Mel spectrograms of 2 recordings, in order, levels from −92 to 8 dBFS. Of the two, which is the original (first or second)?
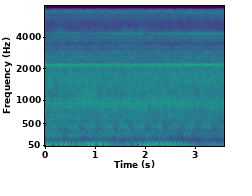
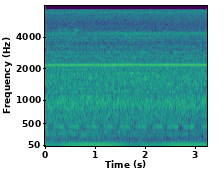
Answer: second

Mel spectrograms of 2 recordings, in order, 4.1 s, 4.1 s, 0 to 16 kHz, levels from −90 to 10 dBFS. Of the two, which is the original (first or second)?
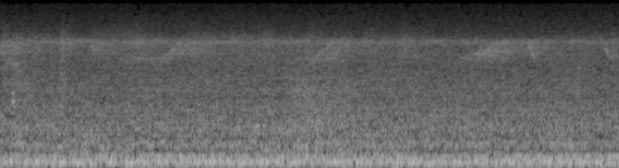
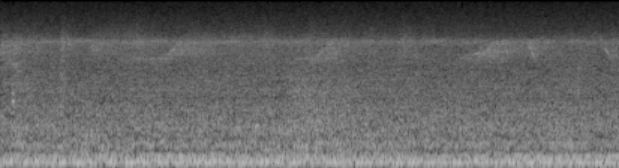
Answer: second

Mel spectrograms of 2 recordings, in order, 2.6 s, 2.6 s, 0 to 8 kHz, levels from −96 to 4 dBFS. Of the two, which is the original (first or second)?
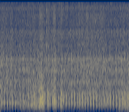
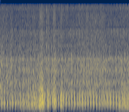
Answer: second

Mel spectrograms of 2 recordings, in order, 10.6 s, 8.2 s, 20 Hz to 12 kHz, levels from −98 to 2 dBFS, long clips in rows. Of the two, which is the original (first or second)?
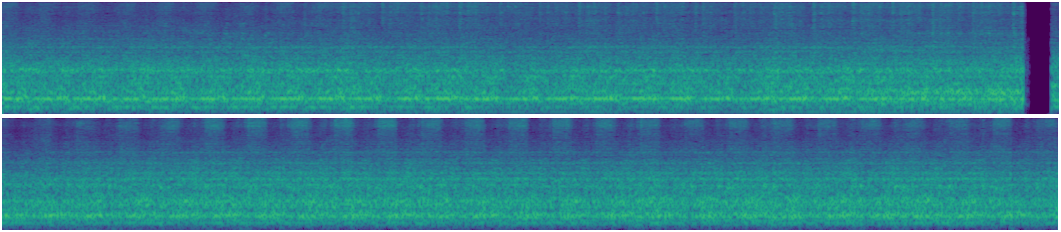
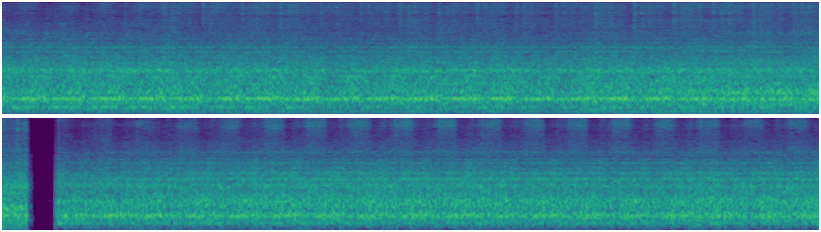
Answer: first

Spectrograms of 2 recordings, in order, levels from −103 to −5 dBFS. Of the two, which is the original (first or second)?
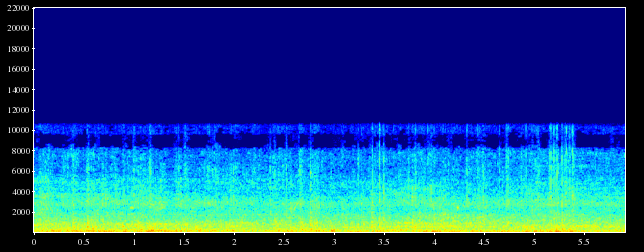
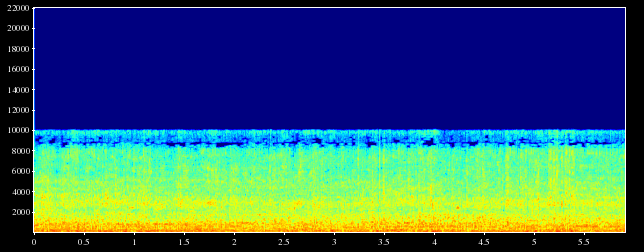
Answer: first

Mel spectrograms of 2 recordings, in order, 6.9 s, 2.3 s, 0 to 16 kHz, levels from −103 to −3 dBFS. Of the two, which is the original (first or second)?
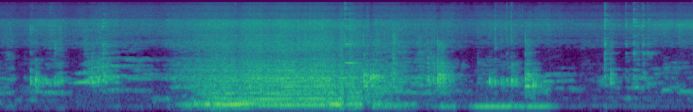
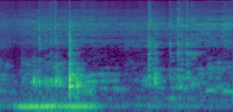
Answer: first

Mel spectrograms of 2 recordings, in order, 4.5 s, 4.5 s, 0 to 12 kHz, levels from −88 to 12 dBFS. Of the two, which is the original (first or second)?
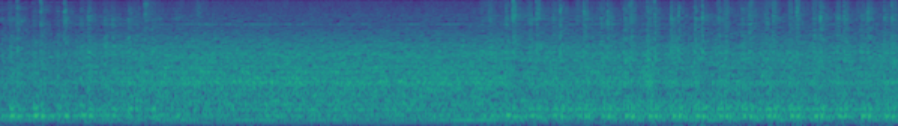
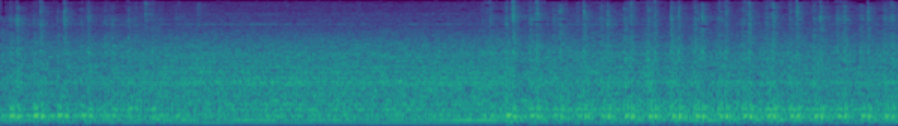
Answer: second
